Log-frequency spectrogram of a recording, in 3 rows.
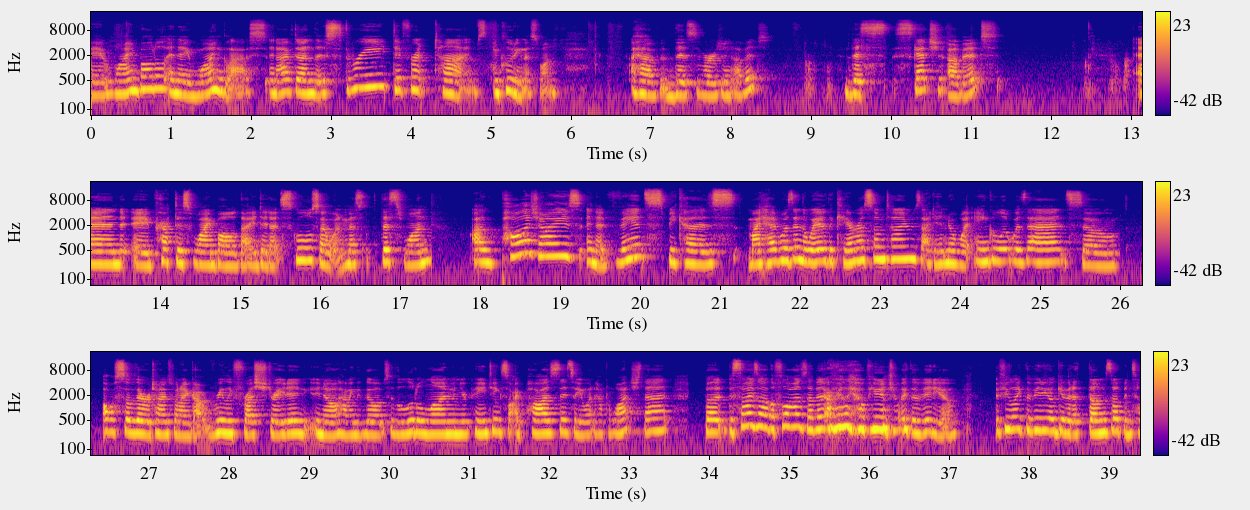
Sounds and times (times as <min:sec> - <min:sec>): Speech: 0:00.0 - 0:05.9, 0:06.7 - 0:08.5, 0:09.4 - 0:11.4, 0:13.0 - 0:39.3.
